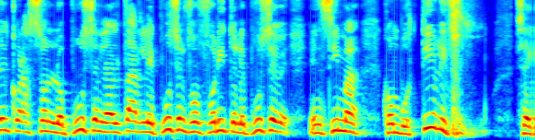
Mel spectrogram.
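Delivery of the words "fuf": blown "fuf" of fuel igniting; whoosh of flames. Retold or imitated. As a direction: imitate fire catching with a puff of air. Imitates fuel catching fire. (soplido imitando una llamarada)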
